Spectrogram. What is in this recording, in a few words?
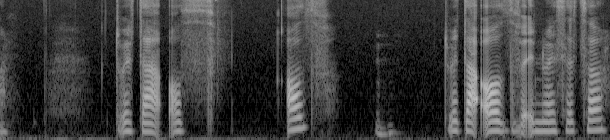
"oddf", Welsh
